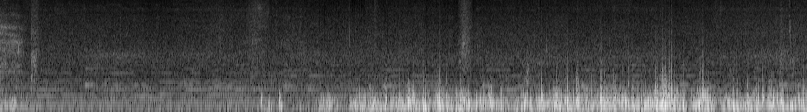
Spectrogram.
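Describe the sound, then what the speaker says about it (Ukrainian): Wind gusts buffet the microphone ahead of a thunderstorm, starting low and building into a louder, rumbling roar over the second half. "який приємний вітер пішов"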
